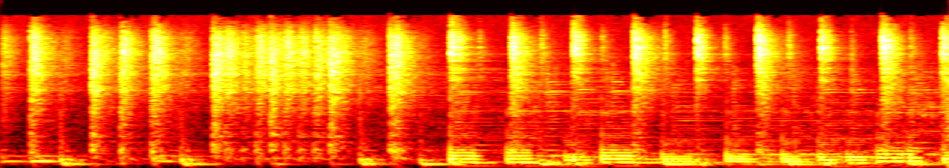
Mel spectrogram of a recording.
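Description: Northern soul band music: a drum kit leads with little bass for about the first three seconds, then a Music Man Sterling electric bass comes in with a steady, driving line over the full backing track.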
